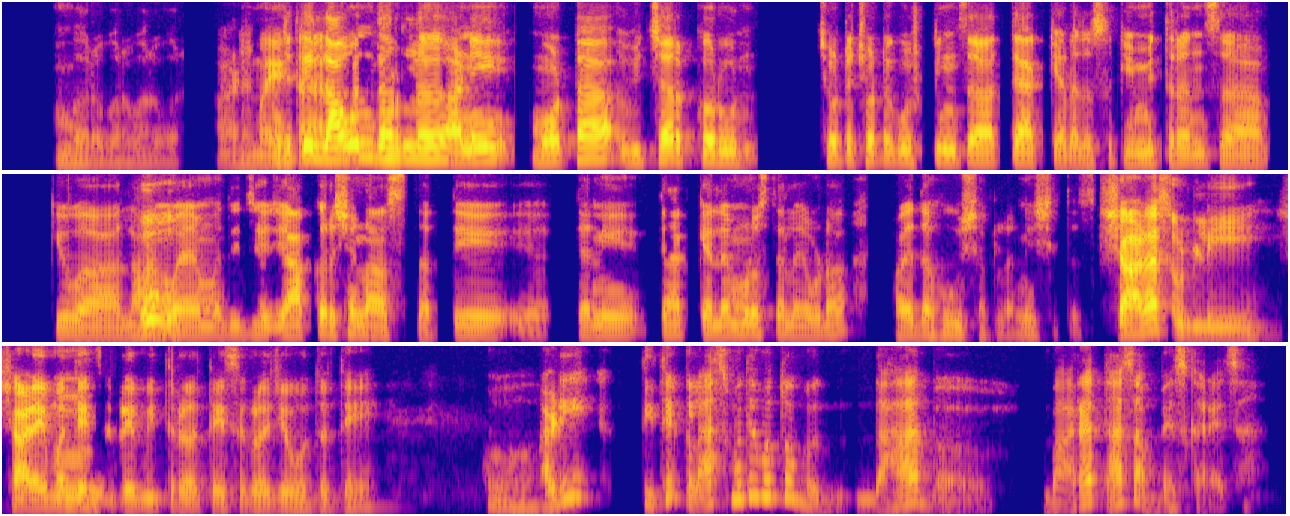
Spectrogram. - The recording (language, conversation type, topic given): Marathi, podcast, थोडा त्याग करून मोठा फायदा मिळवायचा की लगेच फायदा घ्यायचा?
- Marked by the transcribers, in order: other background noise; other noise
